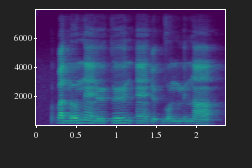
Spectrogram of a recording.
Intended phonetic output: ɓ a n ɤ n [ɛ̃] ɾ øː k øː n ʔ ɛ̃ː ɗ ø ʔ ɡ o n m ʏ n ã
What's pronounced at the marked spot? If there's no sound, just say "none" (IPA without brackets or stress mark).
ɛ̃ː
